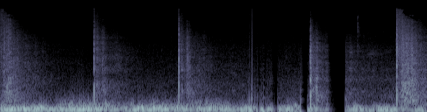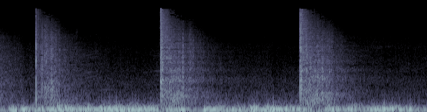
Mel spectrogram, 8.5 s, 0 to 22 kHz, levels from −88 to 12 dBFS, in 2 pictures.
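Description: A recording of everyday sound with repeated stalls (stutter) between 2.49 and 3.48 s: the jitter buffer kept running dry as data arrived late, so the receiver stretched the last sound across nine gaps, the longest 179 ms. That filling covers 386 ms, about 39% of the span, making the audio drag and stutter while nothing is lost.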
